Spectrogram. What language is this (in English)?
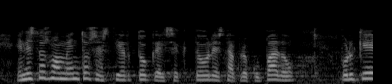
Spanish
